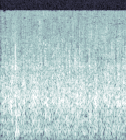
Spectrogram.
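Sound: rain falling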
